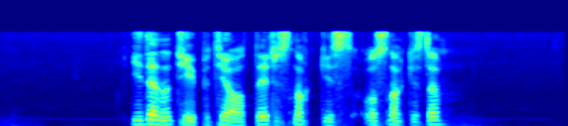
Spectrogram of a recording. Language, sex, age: Norwegian, male, 22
